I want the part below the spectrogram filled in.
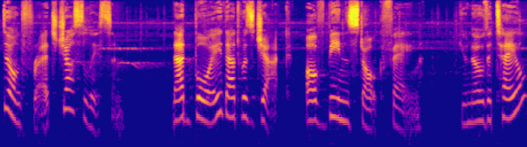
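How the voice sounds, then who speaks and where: A woman's voice: medium pitch, animated. Proud, sardonic fantasy noblewoman. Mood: patient explaining. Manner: sardonic, measured, commanding. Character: proud, cool, sardonic exiled noblewoman with menace. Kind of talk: dramatic fantasy game acting.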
